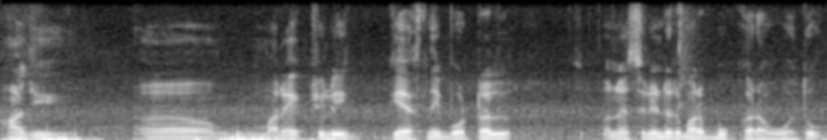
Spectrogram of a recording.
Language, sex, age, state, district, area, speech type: Gujarati, male, 45-60, Gujarat, Ahmedabad, urban, spontaneous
